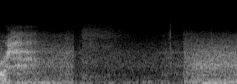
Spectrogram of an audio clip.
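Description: Wind buffeting the microphone while riding a road bike, with tyre and road noise: a low rumble that eases off through the middle and picks up again near the end, with a couple of faint clicks.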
